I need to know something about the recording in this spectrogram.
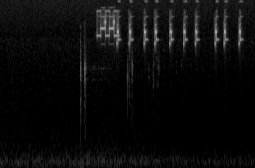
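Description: Keyboard keys tap in a quick, even run.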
